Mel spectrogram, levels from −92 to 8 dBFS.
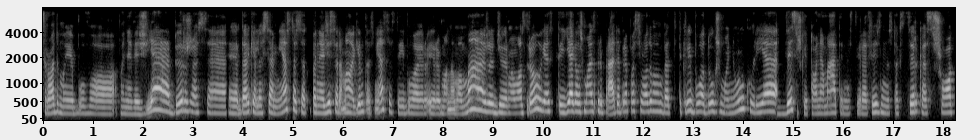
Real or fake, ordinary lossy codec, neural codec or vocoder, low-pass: real; MP3, 48 kbps; none; 7.2 kHz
